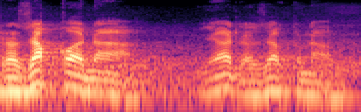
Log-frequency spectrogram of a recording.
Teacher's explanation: itu qatbu jaddin disebut qalqalah, jadi dijelas qafnya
